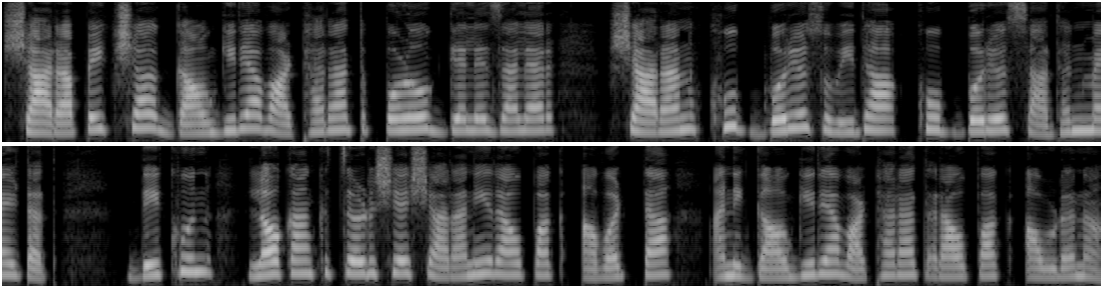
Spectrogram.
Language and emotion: Goan Konkani, neutral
